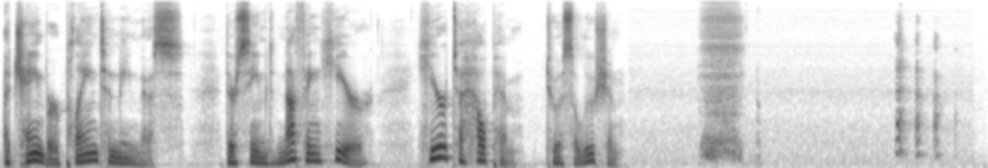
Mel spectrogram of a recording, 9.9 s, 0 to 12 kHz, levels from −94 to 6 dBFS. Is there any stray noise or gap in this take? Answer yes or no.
yes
